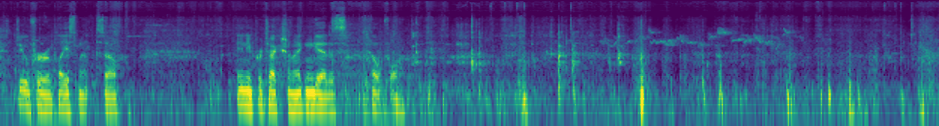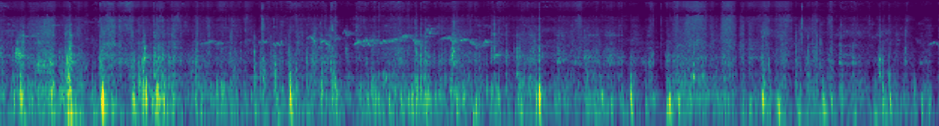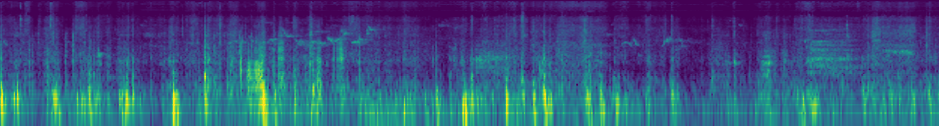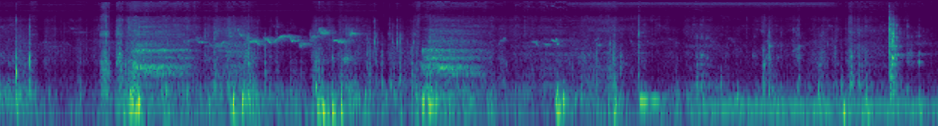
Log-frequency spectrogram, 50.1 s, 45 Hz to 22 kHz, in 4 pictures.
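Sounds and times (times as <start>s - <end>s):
rubber squeaks: 25.0s - 36.1s, 36.7s - 39.8s.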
